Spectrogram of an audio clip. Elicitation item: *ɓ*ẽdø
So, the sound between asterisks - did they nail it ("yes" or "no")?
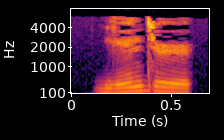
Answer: no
